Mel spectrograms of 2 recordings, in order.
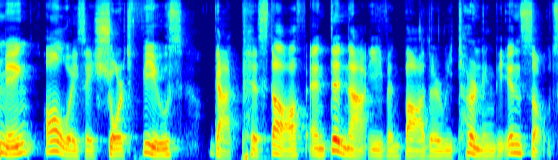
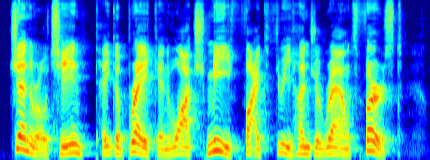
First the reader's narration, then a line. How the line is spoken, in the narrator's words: Lin Chong shouted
